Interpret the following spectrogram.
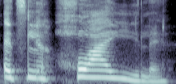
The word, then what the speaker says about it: Legwaila: It's Legwaila, like Legwaila. Oh, sorry. There you go. Well done, young man. Did we spell it wrong, or no? It's spelled correctly. It's the way you say it.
